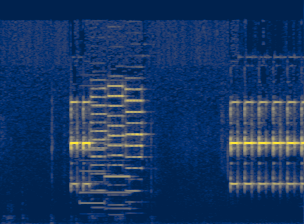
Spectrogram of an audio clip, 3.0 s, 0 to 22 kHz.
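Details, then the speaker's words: Rapid bursts of short shrill beeps, about three a second, from an STM32 drone flight controller at boot with the throttle stick up; safety warning, boot halted until throttle is lowered fully. "It's repeating high-frequency beeps like this, and it's not going to the next step."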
